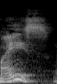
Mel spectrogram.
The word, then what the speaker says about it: maíz: And then I realize, oh, they're talking about maíz, which is how we say it in Spanish.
